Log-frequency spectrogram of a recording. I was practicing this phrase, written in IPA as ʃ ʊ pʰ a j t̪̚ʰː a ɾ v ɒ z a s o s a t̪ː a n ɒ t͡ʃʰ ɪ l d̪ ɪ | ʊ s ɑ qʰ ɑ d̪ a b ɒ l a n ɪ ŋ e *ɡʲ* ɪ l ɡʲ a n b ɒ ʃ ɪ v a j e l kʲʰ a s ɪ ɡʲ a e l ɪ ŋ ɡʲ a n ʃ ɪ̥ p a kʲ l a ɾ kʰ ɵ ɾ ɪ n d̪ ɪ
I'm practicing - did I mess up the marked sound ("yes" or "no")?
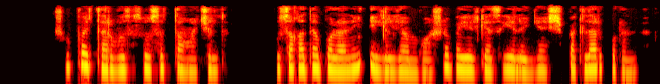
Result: no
